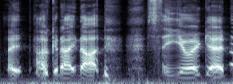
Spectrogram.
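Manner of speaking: high, wailing mock sob through the words; mock crying. Eustace sobbing farewell to the mouse, hammed-up high wail. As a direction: ham up a blubbering goodbye. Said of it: "seeing Eustace break down crying".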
